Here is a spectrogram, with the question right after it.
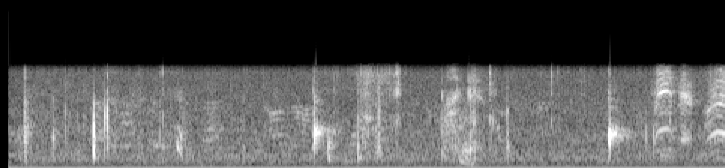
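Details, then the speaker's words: Hiccups: several short, sharp, abrupt vocal catches at irregular intervals in a quiet room. "Oh hickup Go away hickup Go away I don't like Those hiccups"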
